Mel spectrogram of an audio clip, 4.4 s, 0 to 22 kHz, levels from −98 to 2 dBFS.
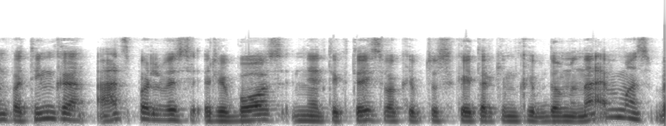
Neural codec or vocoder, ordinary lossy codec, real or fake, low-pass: none; AAC, 64 kbps; real; 7.2 kHz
